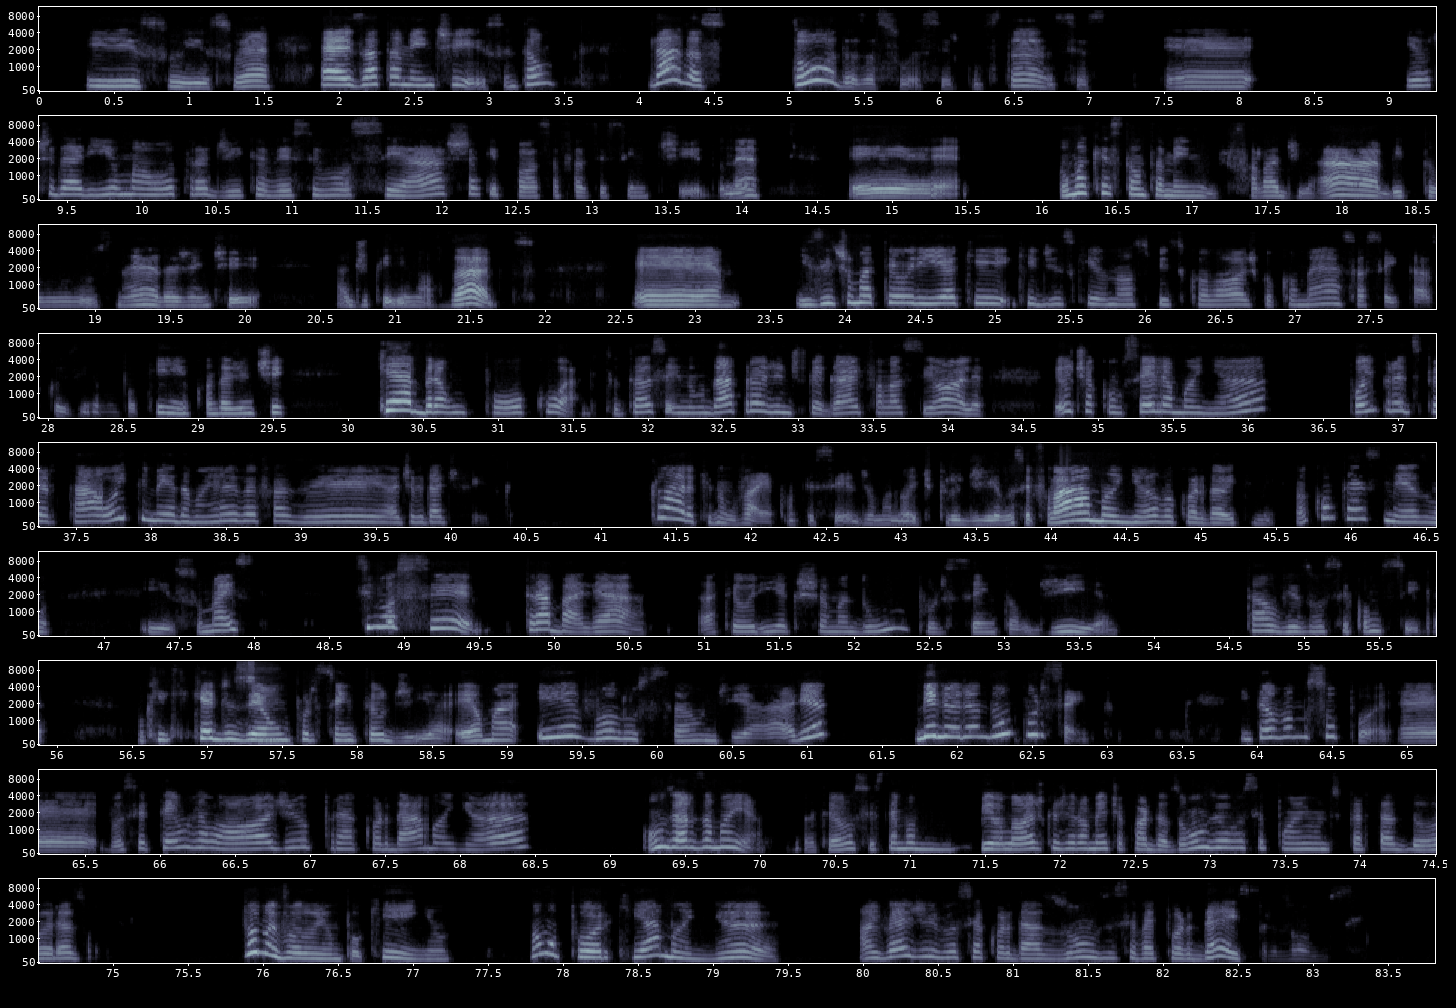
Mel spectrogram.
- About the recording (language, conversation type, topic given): Portuguese, advice, Como posso manter a consistência diária na prática de atenção plena?
- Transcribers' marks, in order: tapping; other background noise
